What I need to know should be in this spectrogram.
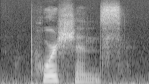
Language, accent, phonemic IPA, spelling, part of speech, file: English, US, /ˈpɔɹʃənz/, portions, noun, En-us-portions.ogg
- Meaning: plural of portion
